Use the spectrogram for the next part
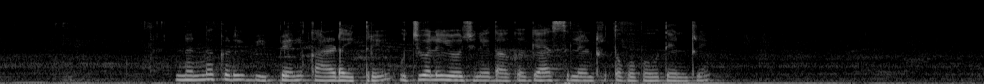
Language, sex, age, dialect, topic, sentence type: Kannada, female, 36-40, Dharwad Kannada, banking, question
